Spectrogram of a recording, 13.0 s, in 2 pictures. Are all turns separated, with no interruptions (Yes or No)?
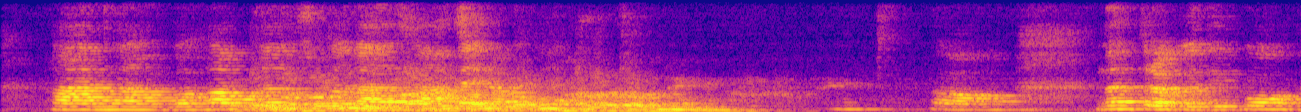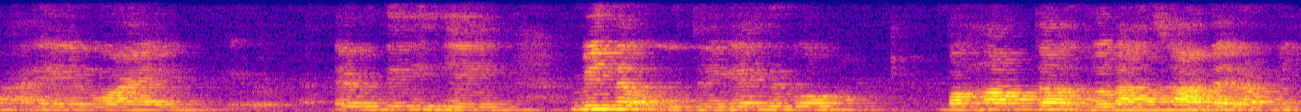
No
